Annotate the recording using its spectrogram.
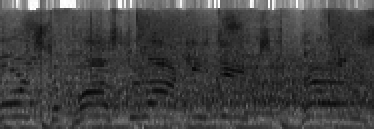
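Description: Loud electronic music in the song's instrumental stretch: a heavy, pulsing bass line under swooping, sliding synth tones.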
